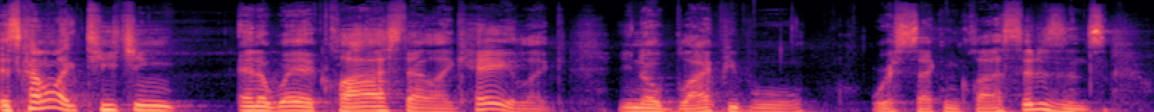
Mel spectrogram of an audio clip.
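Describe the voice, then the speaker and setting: A man with a plain, everyday voice and an American accent speaks at a medium pitch with lively intonation. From Sacramento, California. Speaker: podcast guest. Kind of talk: casual chat.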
